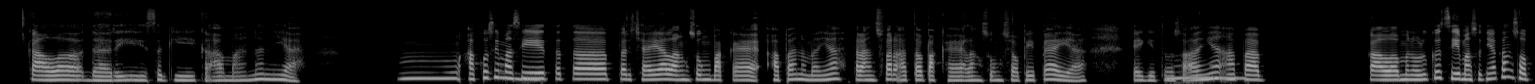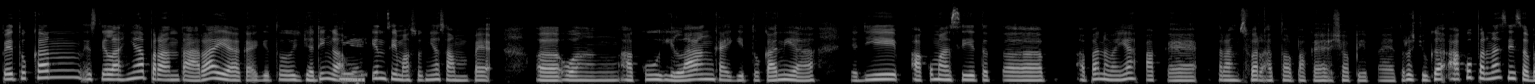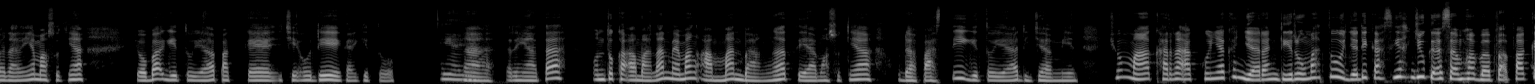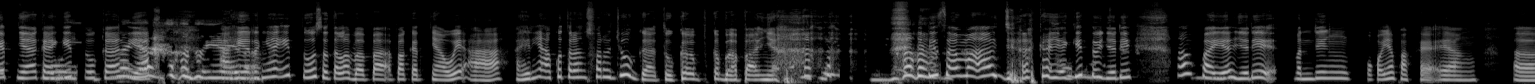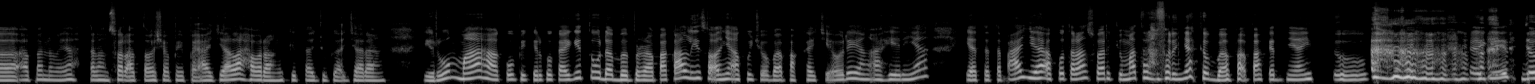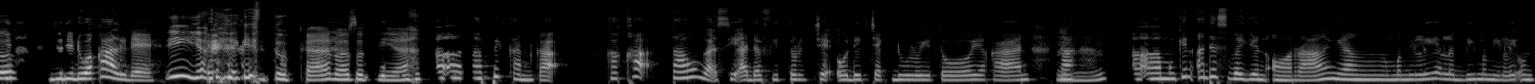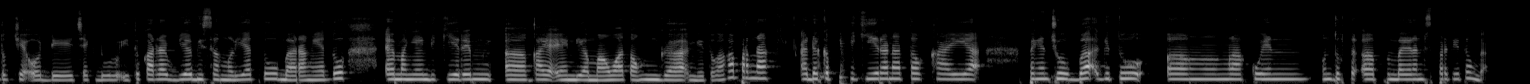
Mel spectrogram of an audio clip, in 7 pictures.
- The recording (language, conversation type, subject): Indonesian, podcast, Apa saja yang perlu dipertimbangkan sebelum berbelanja daring?
- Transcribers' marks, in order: unintelligible speech; other background noise; unintelligible speech; chuckle; giggle; laughing while speaking: "aja"; unintelligible speech; laugh; unintelligible speech; tapping; laughing while speaking: "transfernya ke bapak paketnya itu"; laugh; laughing while speaking: "kayak gitu"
